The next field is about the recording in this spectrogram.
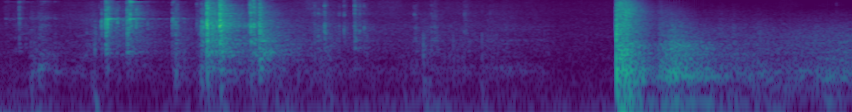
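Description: Rifle shots ring out during a shooting test with a right-handed rifle in Svalbard: a few sharp cracks, the last one loudest with a trailing decay after a short pause.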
